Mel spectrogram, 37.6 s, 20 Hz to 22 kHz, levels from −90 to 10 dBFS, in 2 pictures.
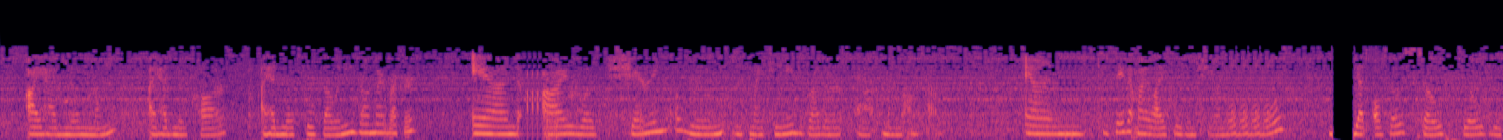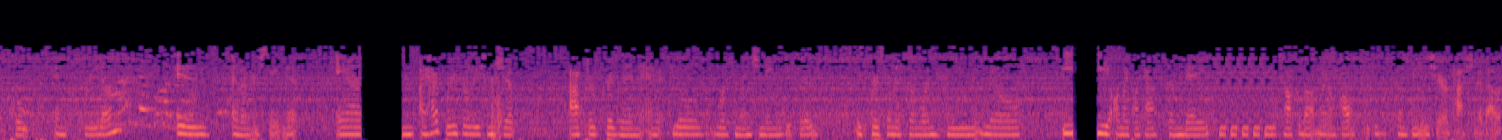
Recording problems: garbled, watery; badly; nothing above 5.5 kHz
hiss; loud; throughout; 6 dB below the speech
crowd noise; noticeable; throughout; 15 dB below the speech
audio stuttering; 4 times, first at 6.5 s
audio freezing; at 17 s, at 23 s for 0.5 s and at 32 s

